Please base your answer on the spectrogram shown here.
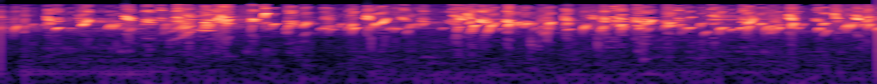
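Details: Female European goldfinch calling to encourage a young bird's song, with lively high twitters and quick, slurred chirps tumbling one after another.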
